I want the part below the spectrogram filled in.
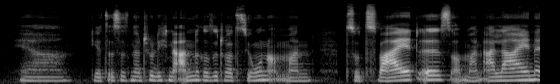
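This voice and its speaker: Speaking with flat, monotone intonation, a woman has a medium-pitched voice with a bright, sharp tone. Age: 30s. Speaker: vlogger and podcaster. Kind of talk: casual monologue. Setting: at home in living room. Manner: rambling with many fillers.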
